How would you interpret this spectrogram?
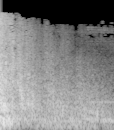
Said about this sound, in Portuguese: A Lídia para de tocar e cai para trás quando o tiro acerta ela.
